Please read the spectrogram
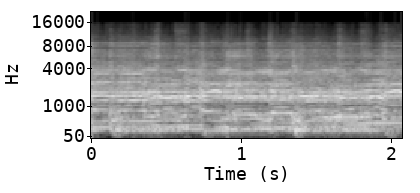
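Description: Live dance band playing an amplified Latin-style dance number, with electric guitars and a saxophone.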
